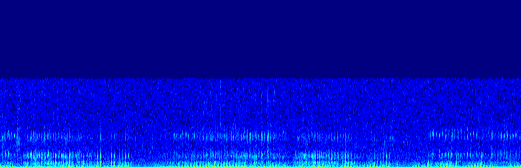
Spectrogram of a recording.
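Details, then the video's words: Rudolph, a pet cat, purring as it relaxes into sleep; deep continuous vibrating rumble, alternating inhale and exhale phases every couple of seconds, with a short gap near the two-second mark. "Sleep while Purring Cat Relaxes"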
